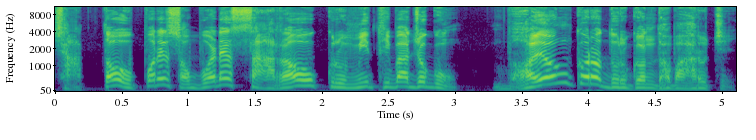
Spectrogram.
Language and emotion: Odia, disgusted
